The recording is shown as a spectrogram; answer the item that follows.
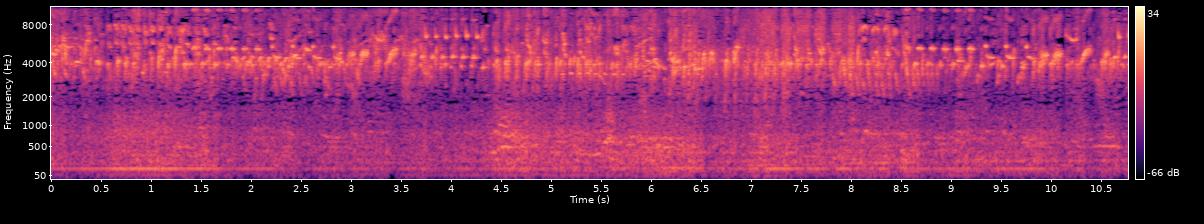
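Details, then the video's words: Large-type European goldfinch from 2021 calling from a balcony to wild goldfinches passing; dense, chattering high twitters and trills throughout, over a steady faint low hum. "Jilguero mayor pichón del 2021 repasando"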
